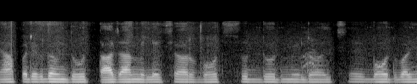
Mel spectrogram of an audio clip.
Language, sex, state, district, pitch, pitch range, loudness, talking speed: Maithili, male, Bihar, Supaul, 115 Hz, 115-120 Hz, -20 LUFS, 245 wpm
